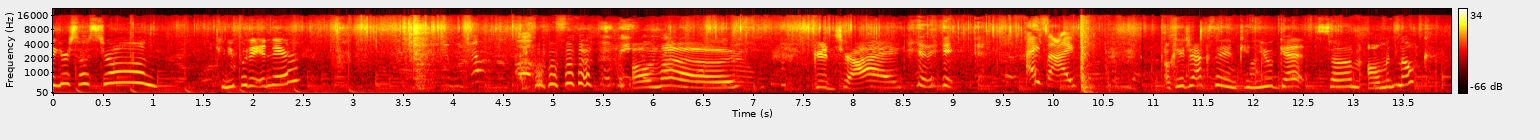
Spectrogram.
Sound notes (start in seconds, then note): 4.3 laughs; 8.4 laughs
